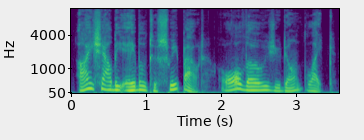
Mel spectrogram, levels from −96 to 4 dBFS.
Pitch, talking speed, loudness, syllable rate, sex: 145 Hz, 200 wpm, -17 LUFS, 4.3 syllables/s, male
